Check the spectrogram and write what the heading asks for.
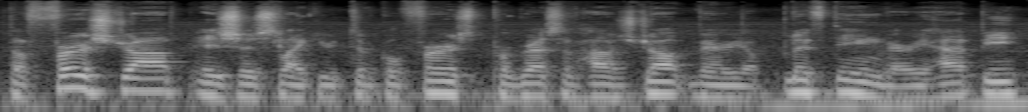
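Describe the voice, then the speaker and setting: A music producer with a mid-range, slightly mellow voice at normal speed walks through his own song in a loose, informal tutorial, restarting as he explains. Faint music plays behind him, along with slight background noise.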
